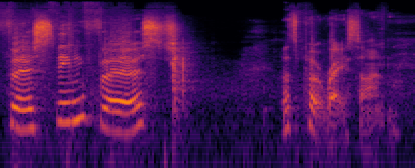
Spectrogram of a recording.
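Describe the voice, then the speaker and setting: Bubbly loud-talking woman cooking at home. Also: on the high side, slow, noisy background. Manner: bubbly, chatty, addresses viewers directly; self-described loud talker. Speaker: cooking video host. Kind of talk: live-streamed cooking demo chat. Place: home kitchen in a Brooklyn apartment. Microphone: 360 camera rig.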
